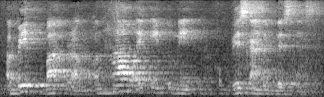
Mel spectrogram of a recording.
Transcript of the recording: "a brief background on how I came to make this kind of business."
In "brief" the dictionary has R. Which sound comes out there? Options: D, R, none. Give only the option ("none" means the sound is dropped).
none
